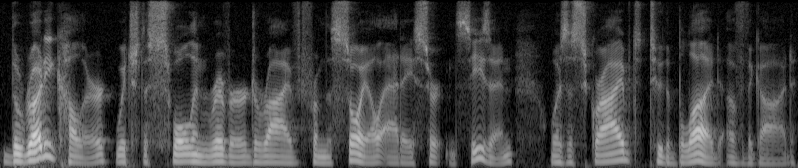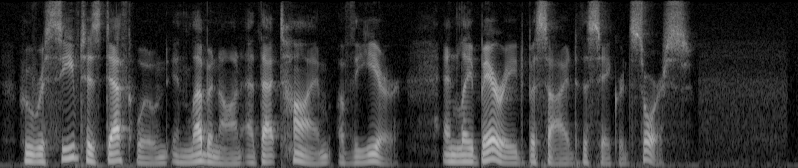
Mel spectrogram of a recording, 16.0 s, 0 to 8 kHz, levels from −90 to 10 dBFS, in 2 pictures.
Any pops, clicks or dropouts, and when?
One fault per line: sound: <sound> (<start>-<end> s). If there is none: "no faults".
no faults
